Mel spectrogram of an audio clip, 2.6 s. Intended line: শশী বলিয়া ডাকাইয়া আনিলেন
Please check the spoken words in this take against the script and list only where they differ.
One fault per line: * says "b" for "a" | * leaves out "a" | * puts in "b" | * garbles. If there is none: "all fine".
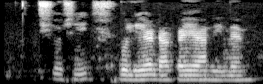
all fine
